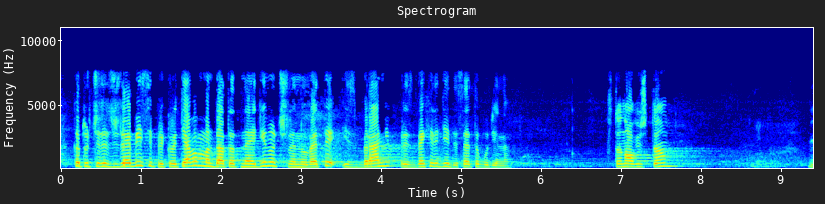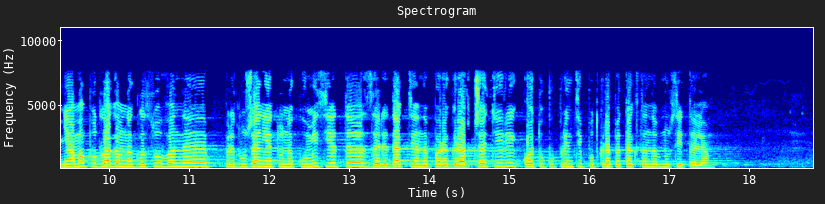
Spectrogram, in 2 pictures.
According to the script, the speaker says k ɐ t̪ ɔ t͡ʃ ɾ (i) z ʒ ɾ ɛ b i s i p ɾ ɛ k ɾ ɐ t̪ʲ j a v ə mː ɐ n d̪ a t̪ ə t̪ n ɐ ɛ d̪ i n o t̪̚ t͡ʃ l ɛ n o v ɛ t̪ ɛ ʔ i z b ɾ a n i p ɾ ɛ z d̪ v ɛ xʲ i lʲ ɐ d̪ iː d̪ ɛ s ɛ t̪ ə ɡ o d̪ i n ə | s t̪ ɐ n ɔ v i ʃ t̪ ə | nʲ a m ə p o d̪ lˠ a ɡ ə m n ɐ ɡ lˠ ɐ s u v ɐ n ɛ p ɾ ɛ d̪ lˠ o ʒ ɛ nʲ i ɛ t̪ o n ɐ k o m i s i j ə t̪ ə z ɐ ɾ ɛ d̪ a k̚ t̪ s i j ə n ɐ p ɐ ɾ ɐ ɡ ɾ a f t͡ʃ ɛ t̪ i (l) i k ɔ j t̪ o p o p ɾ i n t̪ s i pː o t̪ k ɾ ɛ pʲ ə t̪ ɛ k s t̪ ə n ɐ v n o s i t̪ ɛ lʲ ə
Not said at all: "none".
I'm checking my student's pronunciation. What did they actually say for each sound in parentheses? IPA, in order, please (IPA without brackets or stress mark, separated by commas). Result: ɛ, ɾ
